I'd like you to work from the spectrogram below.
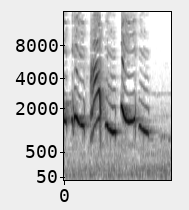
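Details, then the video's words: Tutor recording of a Chinese hwamei for training other birds: a brisk string of four or five mellow whistled phrases, one sharply rising, others gliding downward. "MASTERAN POKSAY HONGKONG"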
